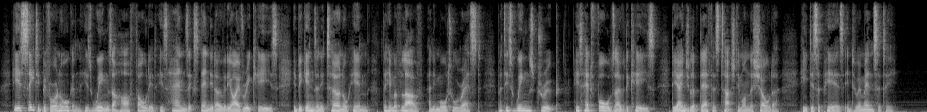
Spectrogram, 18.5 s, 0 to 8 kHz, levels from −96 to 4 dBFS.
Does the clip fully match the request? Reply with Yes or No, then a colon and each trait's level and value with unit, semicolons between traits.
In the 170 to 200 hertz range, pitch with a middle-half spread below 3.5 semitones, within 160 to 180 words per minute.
No: low, 105 Hz; average, 2.9 semitones; average, 175 wpm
